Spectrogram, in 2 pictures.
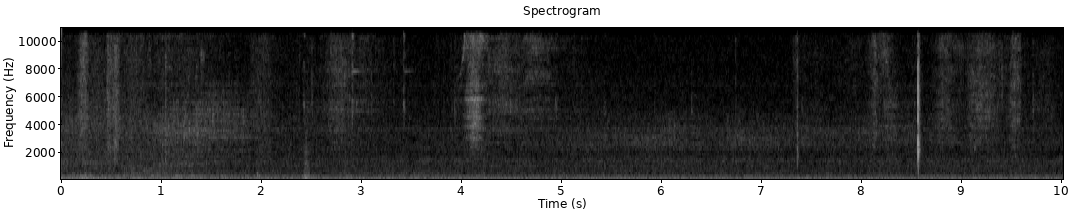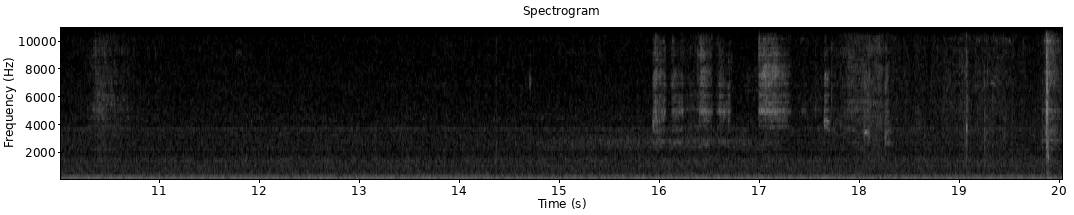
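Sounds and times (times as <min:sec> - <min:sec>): car idling hum: 0:00.0 - 0:20.0.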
